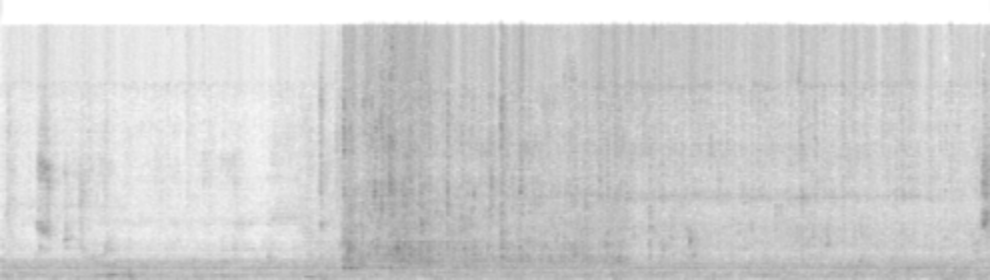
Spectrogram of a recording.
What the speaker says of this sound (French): Maintenant le réservoir commence à se remplir d'eau et vous avez l'air qui s'échappe par ce petit orifice.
